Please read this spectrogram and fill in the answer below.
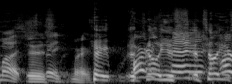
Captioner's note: group chattering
